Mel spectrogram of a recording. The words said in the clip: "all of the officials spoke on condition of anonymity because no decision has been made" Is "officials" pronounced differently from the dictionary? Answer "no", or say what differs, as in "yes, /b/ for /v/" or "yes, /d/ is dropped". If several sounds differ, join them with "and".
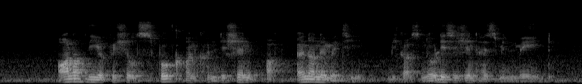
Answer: no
